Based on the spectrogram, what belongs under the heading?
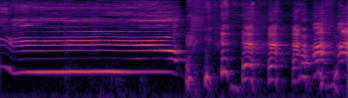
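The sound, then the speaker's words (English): A voice imitates a scary scarecrow scream, used in a video game whenever something makes a scary noise: a loud, steady, high-pitched wail held for nearly two seconds, then cut off abruptly as rapid talking follows. “And so it's like, what would a scary scarecrow sound like? And I went, because like it cut off my, you can't scream for too long.”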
